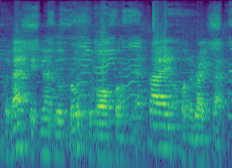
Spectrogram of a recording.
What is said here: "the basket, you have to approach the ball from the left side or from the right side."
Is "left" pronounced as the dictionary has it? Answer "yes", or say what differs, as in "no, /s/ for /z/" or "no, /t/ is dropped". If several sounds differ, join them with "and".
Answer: no, /n/ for /l/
